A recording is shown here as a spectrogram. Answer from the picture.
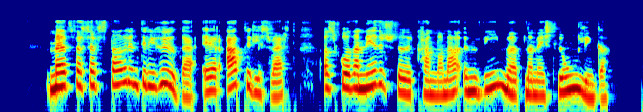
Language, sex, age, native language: Icelandic, female, 30-39, Icelandic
